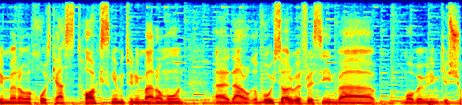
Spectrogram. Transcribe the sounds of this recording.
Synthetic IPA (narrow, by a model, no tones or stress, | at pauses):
ɾiːmbe̞nɒːme̞xod̪̥cʰæst̪ʰːɒːksce̞mit̪ʰuniːmbæɾɒːmun | d̪æɾvɒːɣe̞vojsɒːɾobe̞fɾesiːnvæ | mɒːbe̞biːniːmcʰe̞ʃ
